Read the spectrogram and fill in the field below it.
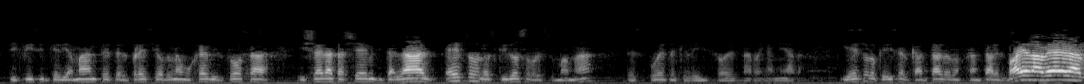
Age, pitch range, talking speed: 50-69, 105-160 Hz, 225 wpm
